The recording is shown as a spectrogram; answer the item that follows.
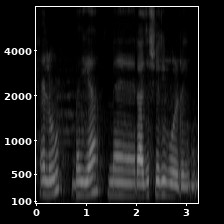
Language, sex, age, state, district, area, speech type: Hindi, female, 30-45, Madhya Pradesh, Chhindwara, urban, spontaneous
